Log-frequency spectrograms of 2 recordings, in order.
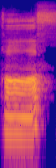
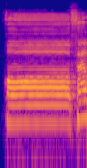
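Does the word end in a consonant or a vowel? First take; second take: consonant; vowel. First: The word ends on a stopped consonant. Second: The word ends with an added vowel sound. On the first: The speaker calls it right. "You have to stop as Qaf" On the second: The speaker calls it wrong. "You cannot say Qafa"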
